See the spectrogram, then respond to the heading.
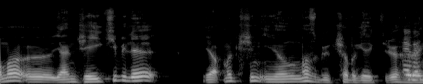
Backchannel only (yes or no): no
